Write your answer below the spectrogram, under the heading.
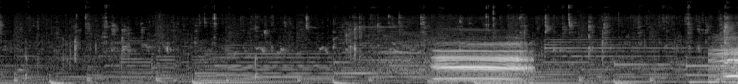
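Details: Crowd of cows heading to their pen in a rural village: shuffling and scattered knocks, then one loud sustained moo of about a second, with another moo just starting at the end.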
